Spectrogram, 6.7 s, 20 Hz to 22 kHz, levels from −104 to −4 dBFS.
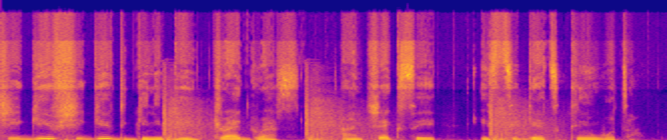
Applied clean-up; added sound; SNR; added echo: none; Explosion; 13 dB; none.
